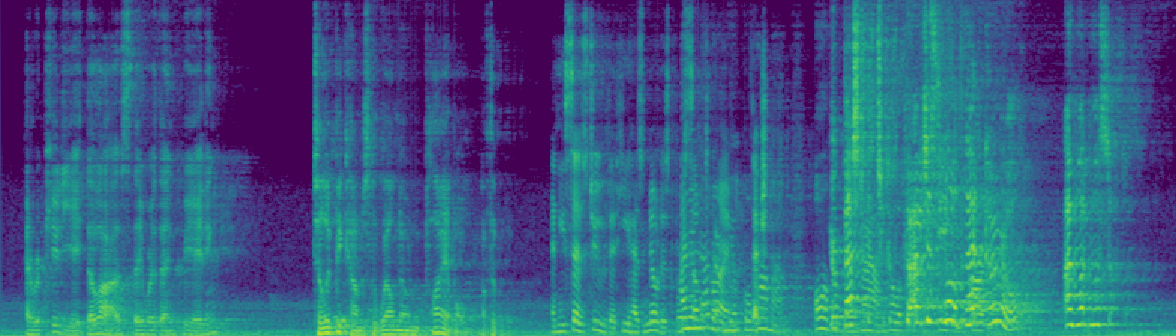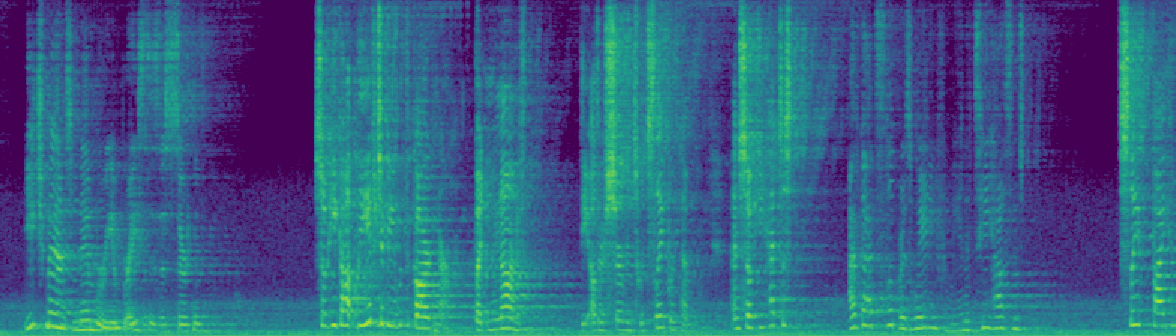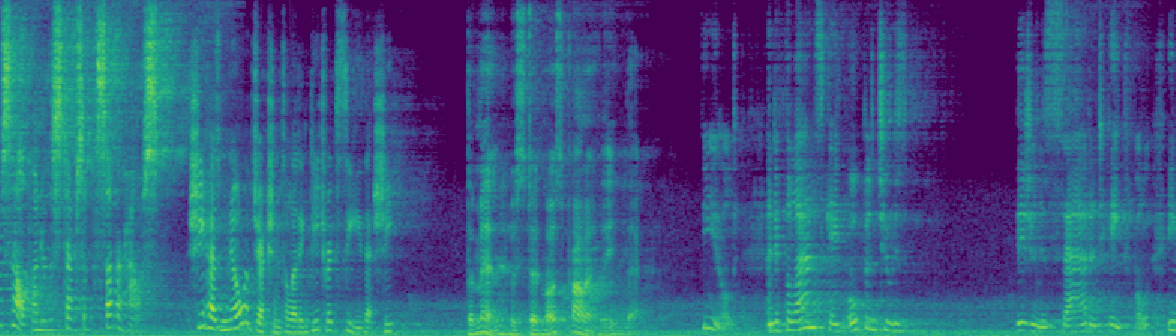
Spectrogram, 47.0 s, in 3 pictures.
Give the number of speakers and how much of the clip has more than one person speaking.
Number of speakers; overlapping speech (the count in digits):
7, about 8%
